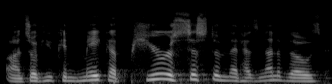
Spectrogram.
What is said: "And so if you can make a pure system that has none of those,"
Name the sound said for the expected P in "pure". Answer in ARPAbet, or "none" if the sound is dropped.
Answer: P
